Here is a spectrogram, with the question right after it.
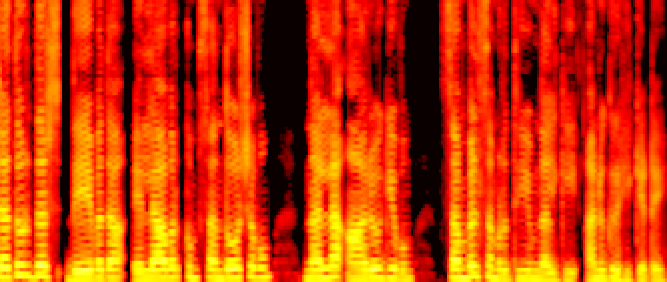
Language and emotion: Malayalam, neutral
